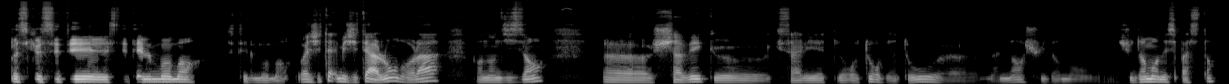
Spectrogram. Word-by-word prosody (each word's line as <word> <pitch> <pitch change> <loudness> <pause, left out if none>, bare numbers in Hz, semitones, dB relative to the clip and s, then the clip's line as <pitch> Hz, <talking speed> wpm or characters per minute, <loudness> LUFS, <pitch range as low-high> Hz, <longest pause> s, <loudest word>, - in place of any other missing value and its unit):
Parce 125 -1 +2
que 125 - +3
c'était 120 -1 +7
c'était 125 - +1
le 120 0 +4
moment, 120 -2 +2 0.3
c'était 100 - -12
le 95 - -11
moment. 90 -2 -9
Ouais 125 0 -3
j'étais 130 +2 -2
mais 135 - +2
j'étais 110 -2 +1
à - - +8
Londres 125 -4 -1
là, 160 +5 +1 0.3
pendant 105 -1 -6
10 105 +3 -4
ans, 145 +6 -3 0.6
heu, 100 -2 -5
je - - +3
savais 115 +4 0
que 95 -5 -7
que - - -11
ça 95 - -7
allait 95 +1 -6
être 95 - -17
le 95 - -10
retour 90 +6 -9
bientôt, 105 +5 -8
heu, 80 0 -24
maintenant 90 +6 -11
je - - -7
suis - - -13
dans 85 0 -21
mon 85 -2 -16 0.3
je - - -7
suis 100 - -8
dans 120 +4 -1
mon 125 -2 +2
espace-temps. 110 +5 -6
105 Hz, 200 wpm, -25 LUFS, 95-120 Hz, 0.6 s, à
